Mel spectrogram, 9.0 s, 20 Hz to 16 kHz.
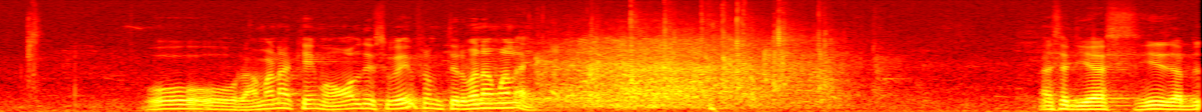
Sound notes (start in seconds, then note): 4.0 laughter/Applause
